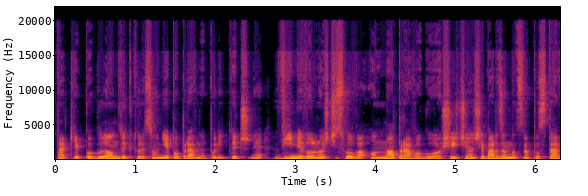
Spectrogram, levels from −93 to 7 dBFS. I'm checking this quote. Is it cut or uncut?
cut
